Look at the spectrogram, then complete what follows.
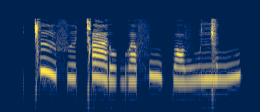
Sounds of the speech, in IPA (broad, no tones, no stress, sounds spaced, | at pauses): ǀ ø f ø ǀ a ɾ o ɡʷ a f u p ɒ v u ŋ͡ǀ u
